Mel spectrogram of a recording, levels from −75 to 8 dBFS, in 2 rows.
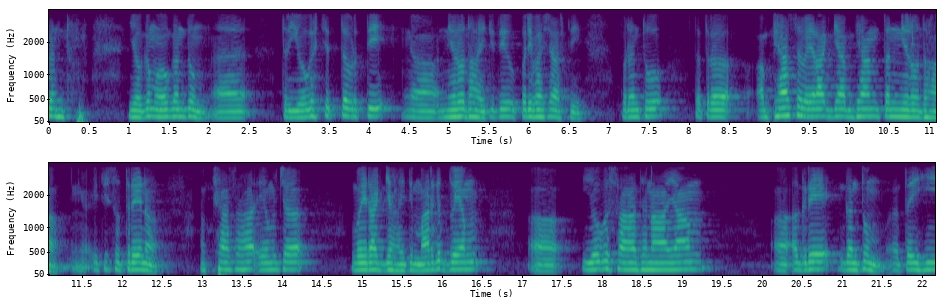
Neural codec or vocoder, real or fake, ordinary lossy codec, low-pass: none; real; none; 3.6 kHz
